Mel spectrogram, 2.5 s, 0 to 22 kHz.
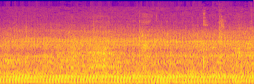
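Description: A Peugeot Django 150 Sport scooter engine runs at a steady, close, loud drone with a constant low hum, and no one speaks.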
